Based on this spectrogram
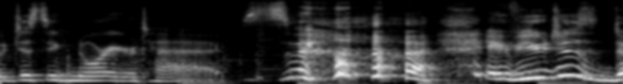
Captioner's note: laughs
